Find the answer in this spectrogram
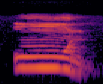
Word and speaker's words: ऊन: छोटे ऊ हम हल्के स्वर में कहते हैं, जबकि बड़े ऊ को हम जोर देकर थोड़ा सा उसको खींचकर पढ़ते हैं।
